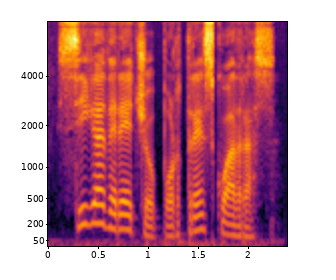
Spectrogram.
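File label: continue straight ahead for three blocks, Spanish, male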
